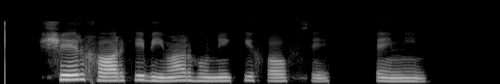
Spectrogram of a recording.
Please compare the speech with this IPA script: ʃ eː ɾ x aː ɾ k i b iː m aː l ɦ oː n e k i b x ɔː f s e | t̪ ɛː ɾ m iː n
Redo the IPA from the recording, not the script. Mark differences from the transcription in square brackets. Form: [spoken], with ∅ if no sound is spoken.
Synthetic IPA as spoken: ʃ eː ɾ x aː ɾ k [e] b iː m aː [ɾ] ɦ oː n e k i [∅] x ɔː f s e | t̪ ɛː [∅] m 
